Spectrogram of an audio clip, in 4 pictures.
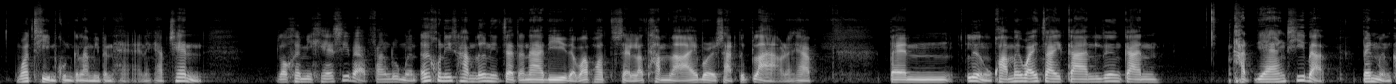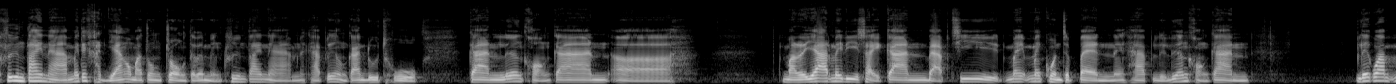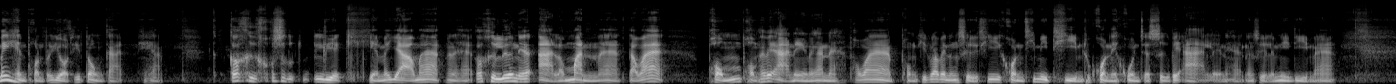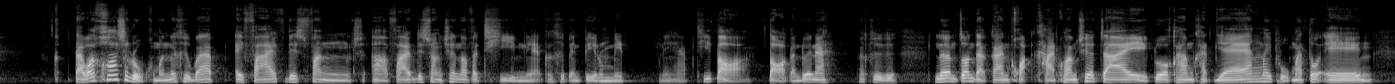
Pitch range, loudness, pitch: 100-135 Hz, -20 LUFS, 115 Hz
